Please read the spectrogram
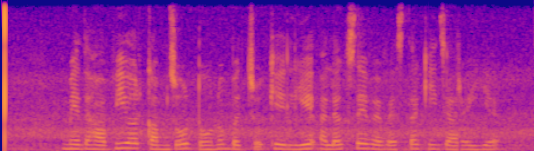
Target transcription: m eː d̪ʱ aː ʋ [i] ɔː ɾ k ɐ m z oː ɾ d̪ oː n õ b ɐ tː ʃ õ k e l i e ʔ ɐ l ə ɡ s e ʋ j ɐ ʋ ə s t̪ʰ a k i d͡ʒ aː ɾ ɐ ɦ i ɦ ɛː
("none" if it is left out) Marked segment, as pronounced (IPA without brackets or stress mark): i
